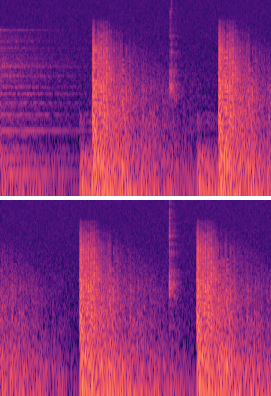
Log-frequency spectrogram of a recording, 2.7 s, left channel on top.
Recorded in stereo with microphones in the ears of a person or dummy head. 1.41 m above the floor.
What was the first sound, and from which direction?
A camera shutter, 65° right (ahead or behind).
